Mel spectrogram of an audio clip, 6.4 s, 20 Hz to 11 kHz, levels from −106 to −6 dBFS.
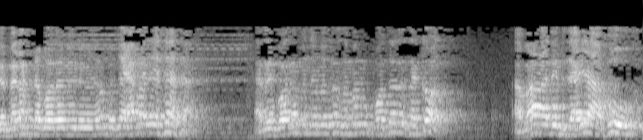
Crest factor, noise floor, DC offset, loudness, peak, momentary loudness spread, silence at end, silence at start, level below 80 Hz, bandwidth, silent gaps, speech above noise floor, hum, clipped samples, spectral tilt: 16 dB; -50 dBFS; under 0.1%; -18 LUFS; -2 dBFS; 11 LU; 0 s; 0 s; -70 dBFS; 5.8 kHz; none; 32 dB; none; under 0.1%; -8 dB/octave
